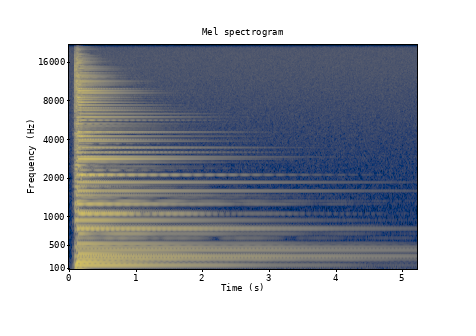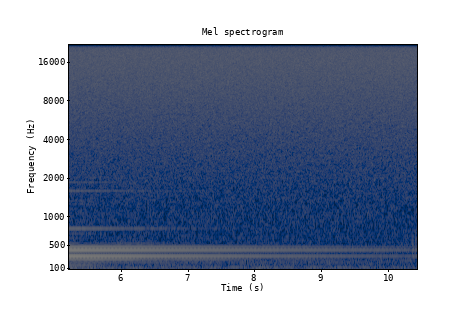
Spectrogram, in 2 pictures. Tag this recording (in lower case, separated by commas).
strum, music, plucked string instrument, musical instrument, guitar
